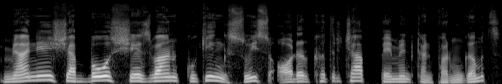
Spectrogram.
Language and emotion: Kashmiri, neutral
